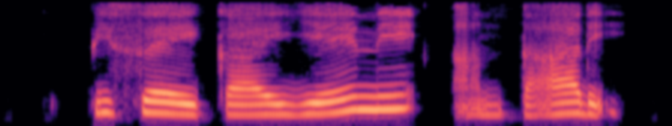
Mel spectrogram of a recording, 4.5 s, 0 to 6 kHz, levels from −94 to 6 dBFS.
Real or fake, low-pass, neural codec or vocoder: real; 5.4 kHz; none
